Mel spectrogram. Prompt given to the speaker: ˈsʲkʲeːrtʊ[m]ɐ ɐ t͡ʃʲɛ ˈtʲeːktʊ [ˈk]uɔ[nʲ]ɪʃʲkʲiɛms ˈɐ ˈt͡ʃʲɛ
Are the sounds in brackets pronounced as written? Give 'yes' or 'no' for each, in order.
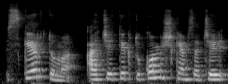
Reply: yes, yes, no

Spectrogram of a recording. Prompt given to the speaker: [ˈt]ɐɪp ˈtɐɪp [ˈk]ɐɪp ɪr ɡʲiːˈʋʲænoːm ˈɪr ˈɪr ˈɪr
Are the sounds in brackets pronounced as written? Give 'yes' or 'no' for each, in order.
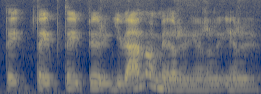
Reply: yes, no

